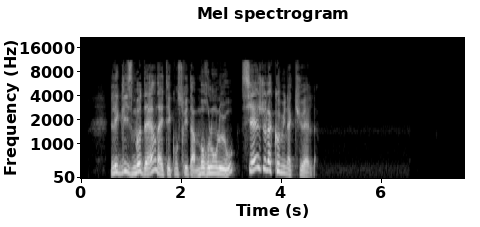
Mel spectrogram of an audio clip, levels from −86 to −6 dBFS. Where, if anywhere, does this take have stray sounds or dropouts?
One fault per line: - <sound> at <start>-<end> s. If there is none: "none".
none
